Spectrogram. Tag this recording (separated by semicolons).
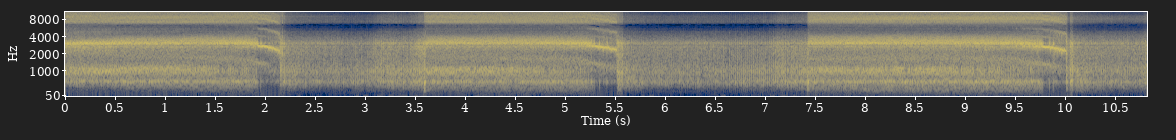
distortion; noise; pulsating; interference; shortwave; industrial; radio; white-noise; am; electronic; frequency-sweep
